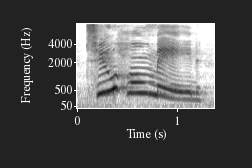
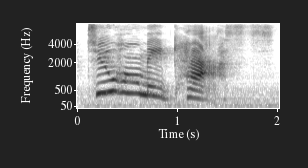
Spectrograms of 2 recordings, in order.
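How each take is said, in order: First: Said in the usual way. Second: "two" hit high, "homemade casts" drawn out slowly; slow, insistent stress on "two". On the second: Shown as a demonstration. Telling friends about a stranger's homemade casts, stressing "two" slowly. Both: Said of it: "and I'm not lying".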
